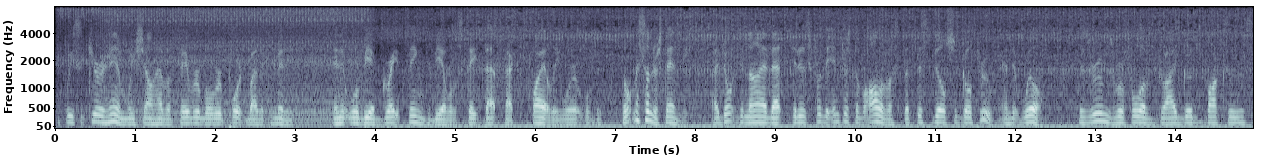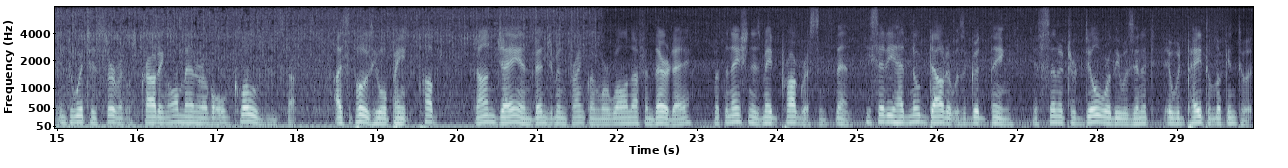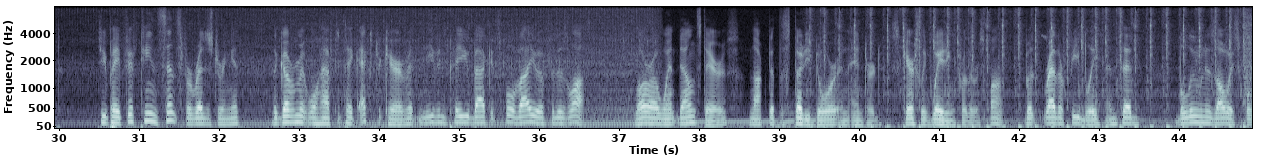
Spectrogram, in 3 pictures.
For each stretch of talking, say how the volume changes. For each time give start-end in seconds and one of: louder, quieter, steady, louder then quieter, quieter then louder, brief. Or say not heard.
0.0-36.6 steady
37.2-44.8 steady.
